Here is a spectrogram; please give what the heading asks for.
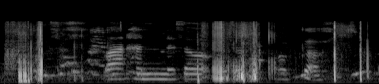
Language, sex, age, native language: Icelandic, female, 8, Icelandic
